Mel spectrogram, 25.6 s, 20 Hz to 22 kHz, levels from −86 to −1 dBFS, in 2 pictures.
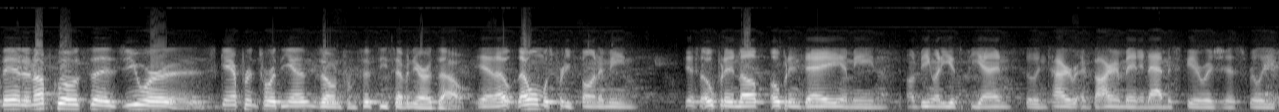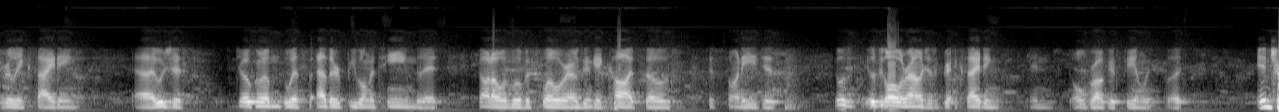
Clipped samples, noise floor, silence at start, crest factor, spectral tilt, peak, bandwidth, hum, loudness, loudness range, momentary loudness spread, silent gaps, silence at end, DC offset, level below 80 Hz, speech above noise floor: under 0.1%; -50 dBFS; 0 s; 16 dB; -6.5 dB/octave; -2 dBFS; 8.4 kHz; none; -18 LUFS; 5 LU; 16 LU; none; 0 s; under 0.1%; -58 dBFS; 32 dB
